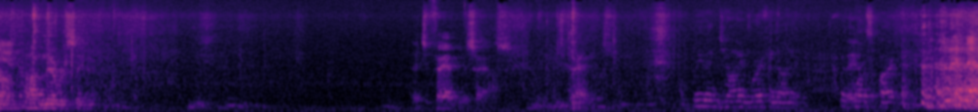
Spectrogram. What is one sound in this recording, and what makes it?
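A man speaks to a group in a room with a slight echo.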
